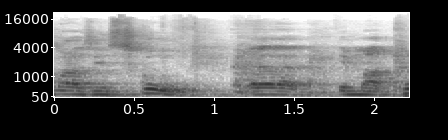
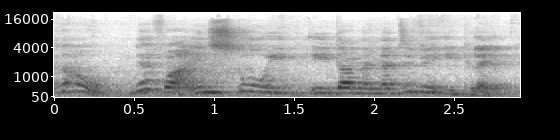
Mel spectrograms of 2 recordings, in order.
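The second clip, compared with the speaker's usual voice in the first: higher-pitched mum's voice; flustered mum; 4 semitones higher, 4 dB quieter than usual. Acted. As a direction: answer high and modest, as his mother. Voicing his mum answering casting woman.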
